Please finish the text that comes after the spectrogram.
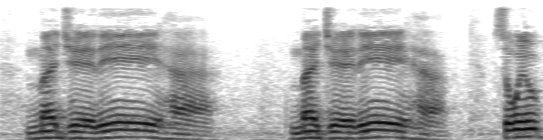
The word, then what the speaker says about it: مَجْرِيهَا: If you were to not know what an imala is, you would say مَجْرَاهَا, but that's a mistake. You have to pronounce it with an imala. An imala is pronounced as this, مَجْرِيهَا, مَجْرِيهَا.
